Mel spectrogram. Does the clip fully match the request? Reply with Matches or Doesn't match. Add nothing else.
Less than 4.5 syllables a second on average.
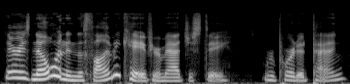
Doesn't match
